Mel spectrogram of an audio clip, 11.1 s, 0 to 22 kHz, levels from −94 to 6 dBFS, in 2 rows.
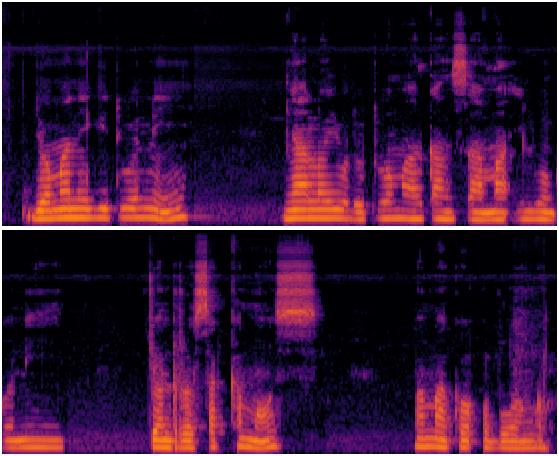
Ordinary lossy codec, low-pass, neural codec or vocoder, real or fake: none; 19.8 kHz; none; real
